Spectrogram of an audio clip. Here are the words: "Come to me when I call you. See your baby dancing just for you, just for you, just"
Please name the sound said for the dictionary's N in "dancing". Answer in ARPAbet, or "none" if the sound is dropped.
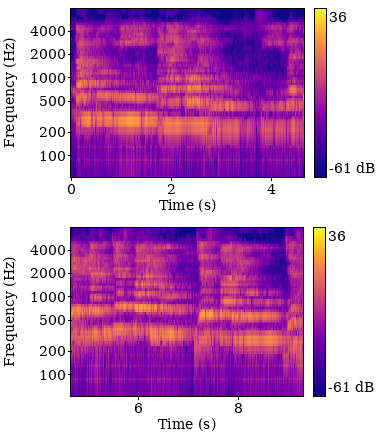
none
